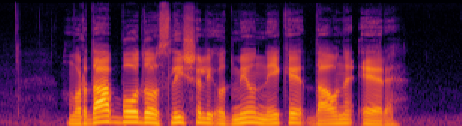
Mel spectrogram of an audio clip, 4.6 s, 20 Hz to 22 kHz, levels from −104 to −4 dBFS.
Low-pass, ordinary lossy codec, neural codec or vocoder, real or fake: 19.8 kHz; none; none; real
